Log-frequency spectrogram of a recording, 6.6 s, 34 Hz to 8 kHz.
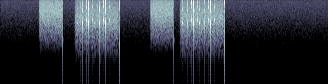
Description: Pulse dialling, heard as a rotary dial, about 9 pulses a second. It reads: 6 6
